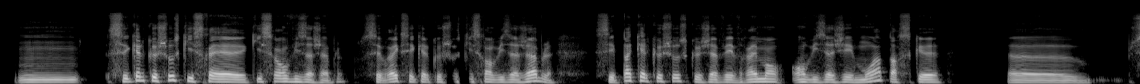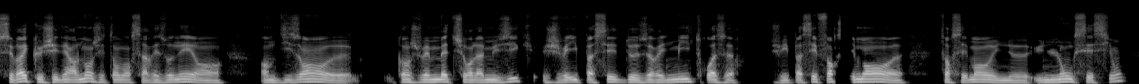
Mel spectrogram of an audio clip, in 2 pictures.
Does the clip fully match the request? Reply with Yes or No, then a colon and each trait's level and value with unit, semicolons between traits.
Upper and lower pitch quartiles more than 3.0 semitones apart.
Yes: average, 3.4 semitones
